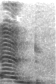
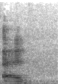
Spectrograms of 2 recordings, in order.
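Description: First: It is said in the characters' put-on accent. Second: It is said plainly in the speaker's usual voice.

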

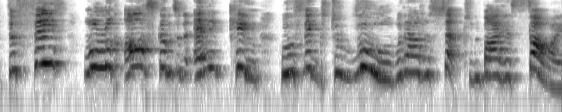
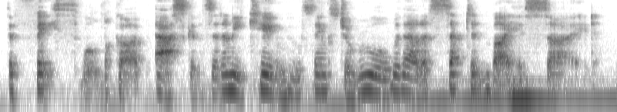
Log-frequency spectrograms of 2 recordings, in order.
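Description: First: It is said in a boyish Draco Malfoy voice. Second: It is said in a sinister put-on voice.

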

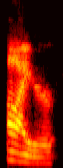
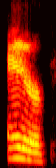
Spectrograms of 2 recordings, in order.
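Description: First: The name rhymes with the word 'fire'. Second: The name rhymes with the word 'air'. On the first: The speaker calls it right. "Apparently, it's" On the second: The speaker calls it wrong. "we've been mispronouncing her name the entire time"

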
